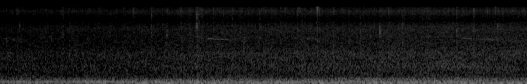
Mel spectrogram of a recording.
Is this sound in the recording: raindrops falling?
yes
